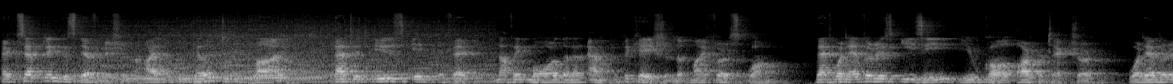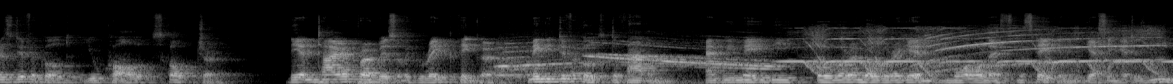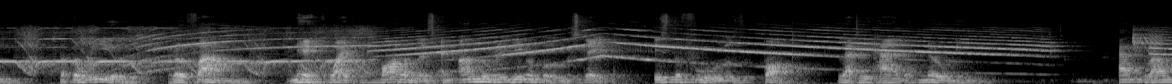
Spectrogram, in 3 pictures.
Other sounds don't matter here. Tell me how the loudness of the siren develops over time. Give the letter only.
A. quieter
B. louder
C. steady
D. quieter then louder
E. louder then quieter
C.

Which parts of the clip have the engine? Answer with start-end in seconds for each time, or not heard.
0.0-5.0.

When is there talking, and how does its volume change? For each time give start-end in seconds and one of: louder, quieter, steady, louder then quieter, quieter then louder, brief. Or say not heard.
0.0-13.9 steady
14.6-33.3 steady
34.6-35.1 brief.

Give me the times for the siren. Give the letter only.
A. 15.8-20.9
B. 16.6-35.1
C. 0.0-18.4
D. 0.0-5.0
B.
